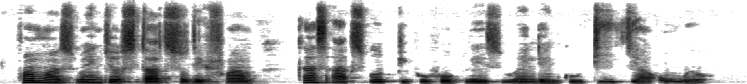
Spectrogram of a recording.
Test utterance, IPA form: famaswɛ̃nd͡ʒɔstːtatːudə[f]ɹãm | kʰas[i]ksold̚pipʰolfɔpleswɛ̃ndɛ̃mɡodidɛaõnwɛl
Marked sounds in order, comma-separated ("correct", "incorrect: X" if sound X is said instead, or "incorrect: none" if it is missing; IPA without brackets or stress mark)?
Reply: correct, incorrect: a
